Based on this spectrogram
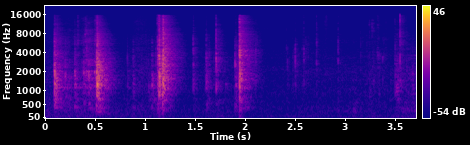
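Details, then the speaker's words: Pioneer CT-W205R 1990s auto-reverse double cassette deck during service: sharp mechanical clicks and clunks in quick bursts as the head flips between sides. Very noisy, but this is normal auto-reverse mechanism noise, no fault. "it's a very noisy deck but that's the head spinning backwards and forwards"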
